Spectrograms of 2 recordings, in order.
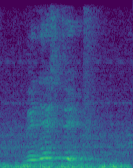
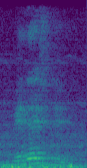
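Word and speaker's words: Wednesday: वेडनेसडे, क्या पढ़ते हैं? वेडनेसडे, न कि वेडनेसडे, वेडनेसडे, क्योंकि यहाँ पर डी साइलेंट है।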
